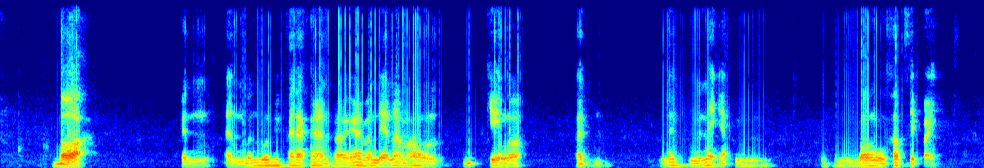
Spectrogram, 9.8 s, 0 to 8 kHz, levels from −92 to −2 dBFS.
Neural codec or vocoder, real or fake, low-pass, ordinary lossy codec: codec, 16 kHz, 6 kbps, DAC; fake; none; none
